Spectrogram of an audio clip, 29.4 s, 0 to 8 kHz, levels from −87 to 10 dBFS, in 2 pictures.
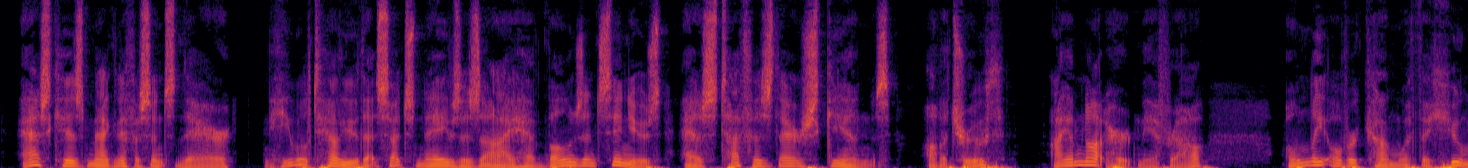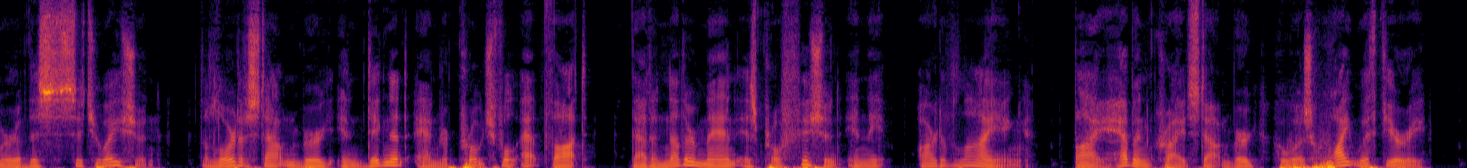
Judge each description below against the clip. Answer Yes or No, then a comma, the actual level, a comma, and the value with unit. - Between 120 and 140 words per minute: Yes, slow, 135 wpm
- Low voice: Yes, low, 105 Hz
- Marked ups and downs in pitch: Yes, wide, 6.1 semitones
